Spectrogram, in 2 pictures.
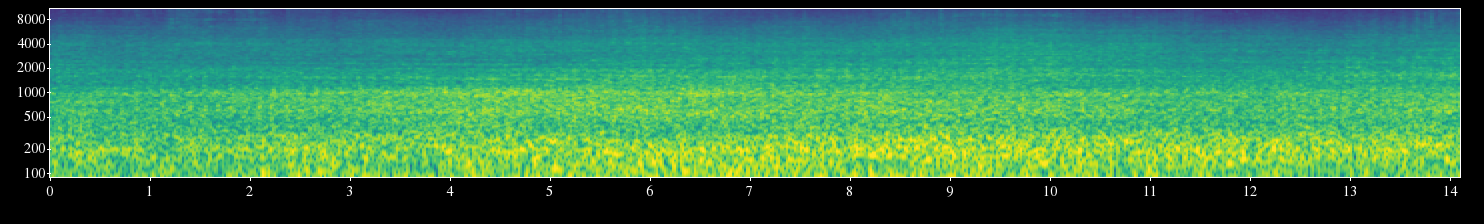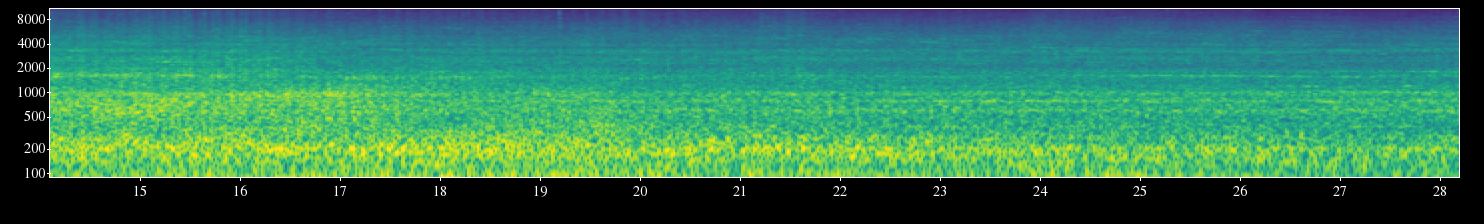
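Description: Fast CSX freight train of mixed cars (covered hoppers, tank cars, gondolas) rolling past, its wheels on the rails making a loud, steady rolling noise.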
